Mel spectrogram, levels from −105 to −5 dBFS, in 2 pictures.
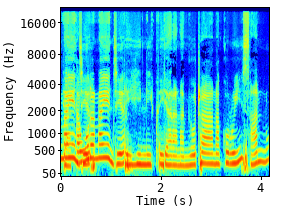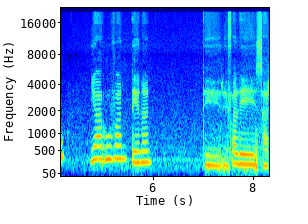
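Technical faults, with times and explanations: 4.74 to 6.09 s and 7.03 to 8.34 s, automatic gain rising: after the talker moves away from the microphone at around 4 s, the input falls by about 14 dB. The automatic gain control reads this as too quiet and slowly turns itself up, by about 3 dB over the first span. The voice and the room noise swell together over more than a second. The second span repeats the same creep and is still rising when the clip ends.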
